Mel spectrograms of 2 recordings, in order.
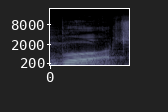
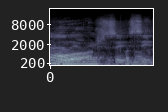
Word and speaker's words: Borch: Vous prononcez mal, on dit Borch. Ah, c'est ça. Borch. C'est joué par des comédiens de l'Est et ils disent Borch.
